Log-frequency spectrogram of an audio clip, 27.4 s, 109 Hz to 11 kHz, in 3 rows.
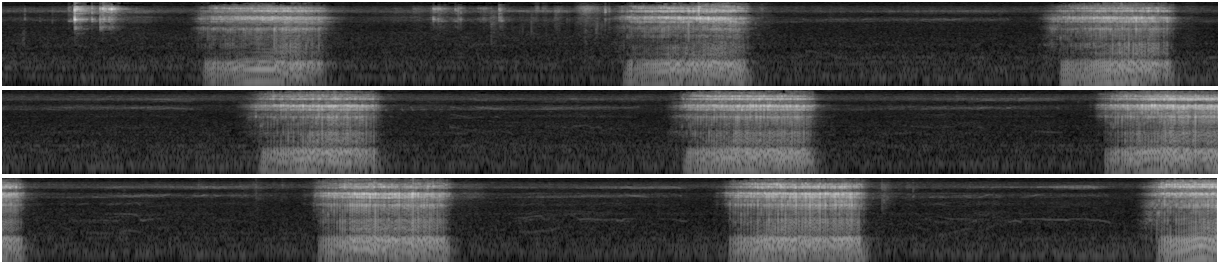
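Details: Loud, regular snoring from a sleeping adult Indian man, about 19 snores a minute; snoring.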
